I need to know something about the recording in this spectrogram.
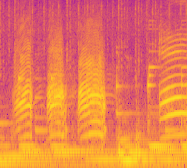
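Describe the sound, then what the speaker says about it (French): Several loud, nasal duck quacks in quick bursts, close by, with short pauses between calls. "Peppa et George adorent donner du pain aux canards"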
